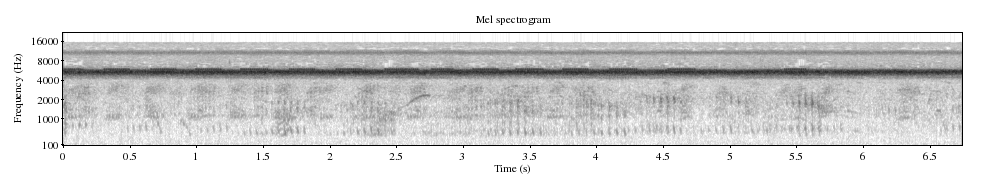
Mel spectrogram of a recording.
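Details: Twilight chorus of crickets: one unbroken high-pitched ringing trill holds throughout, over faint pulsed chirps lower down.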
